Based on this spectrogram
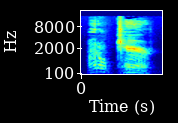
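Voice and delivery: high, very loud furious scream. A narrator's reading. Man stepping toward his armed enemy, screaming in rage. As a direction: scream it out at full force. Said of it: "took a step forward and screamed".

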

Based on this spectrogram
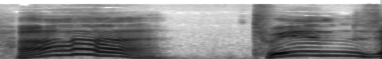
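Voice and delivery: put-on thrilled old nurse crying out in joy; delighted nurse. A narrator's reading. Nurse delighted at hearing of twins, high delighted exclaim. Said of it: "exclaimed the nurse".

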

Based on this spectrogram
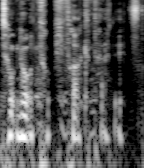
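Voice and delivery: hushed, breaking into near-whisper with laughter; helplessly amused, voice giving out; laughing bafflement. Real, not acted. Baffled, laughing at unknown word.

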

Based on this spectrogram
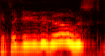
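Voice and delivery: high stammering mock fright; scary voice. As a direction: stutter out ghost like spooked. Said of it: "they're like".

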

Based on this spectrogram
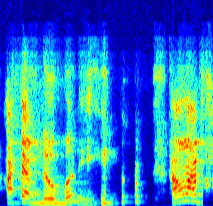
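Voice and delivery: high, laughing disbelief; amused, half-laughing objection; laughing protest. Retold or imitated. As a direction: laugh through the complaint. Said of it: "And I'm like".

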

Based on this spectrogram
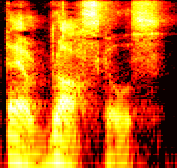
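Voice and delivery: slow, emphatic condemnation; firm, mildly angry retort; sharp reply. A narrator's reading. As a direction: pronounce judgement sharply. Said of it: "replied Ned Land sharply".

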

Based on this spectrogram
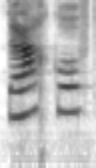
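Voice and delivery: ordinary delivery, nothing marked

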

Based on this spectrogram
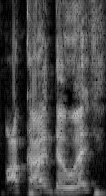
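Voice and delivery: high, loud hammed-up British; mock British accent. Carlisle argues with Edward, exaggerated British accent. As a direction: squawk it as a cartoon Brit. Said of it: "Dude, British people".

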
